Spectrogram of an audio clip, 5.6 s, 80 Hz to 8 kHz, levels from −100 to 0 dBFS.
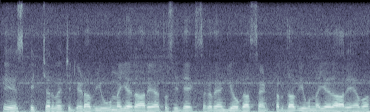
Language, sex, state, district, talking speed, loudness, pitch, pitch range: Punjabi, male, Punjab, Kapurthala, 235 wpm, -16 LUFS, 125 Hz, 120-130 Hz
